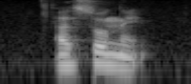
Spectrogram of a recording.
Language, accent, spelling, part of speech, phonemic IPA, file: French, France, assoner, verb, /a.sɔ.ne/, LL-Q150 (fra)-assoner.wav
- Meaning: to produce assonance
